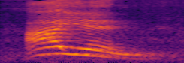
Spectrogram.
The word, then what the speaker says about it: Ayin: Ayin, another silent letter like aleph. Shh, it's very quiet. It will only say something when you put a vowel pointing.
